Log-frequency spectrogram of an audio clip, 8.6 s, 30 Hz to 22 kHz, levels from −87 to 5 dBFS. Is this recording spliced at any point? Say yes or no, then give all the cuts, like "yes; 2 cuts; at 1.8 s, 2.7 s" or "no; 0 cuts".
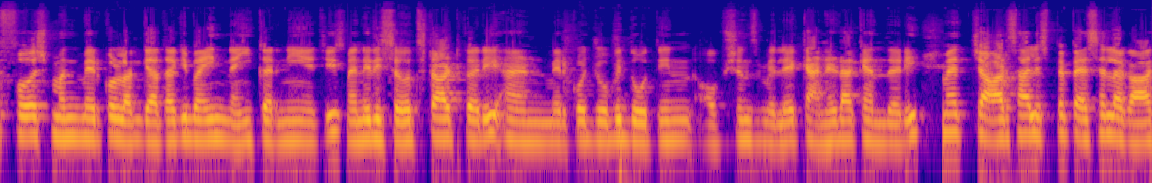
yes; 2 cuts; at 2.6 s, 7.0 s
